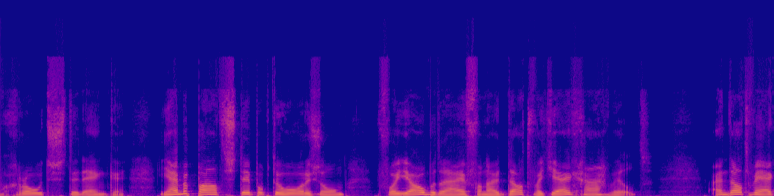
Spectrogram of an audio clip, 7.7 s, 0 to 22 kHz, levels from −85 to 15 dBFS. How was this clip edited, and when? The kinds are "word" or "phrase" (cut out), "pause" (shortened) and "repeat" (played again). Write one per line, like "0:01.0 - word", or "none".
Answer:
none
